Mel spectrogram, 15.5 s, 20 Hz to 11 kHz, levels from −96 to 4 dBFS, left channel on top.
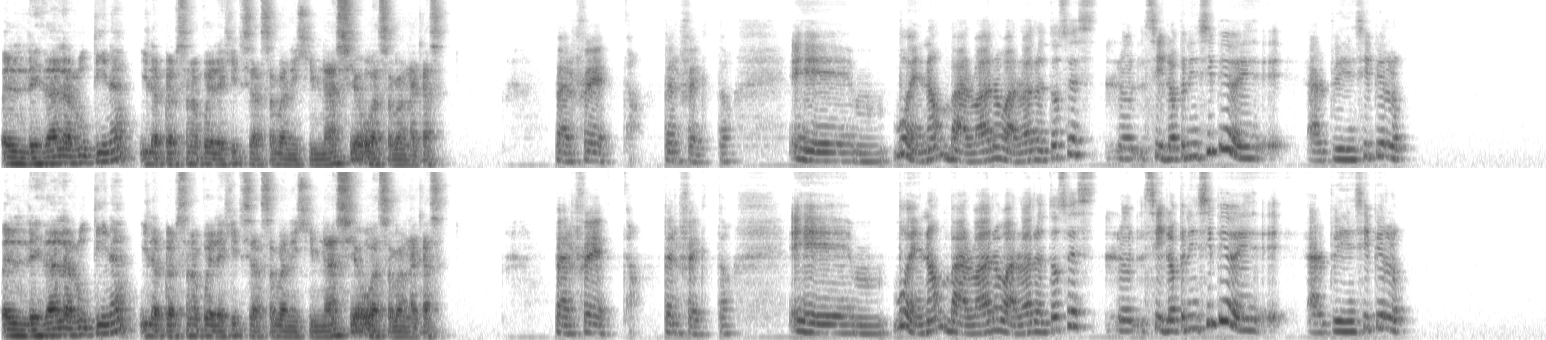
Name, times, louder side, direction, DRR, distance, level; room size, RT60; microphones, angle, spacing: voice 1, 0.0-4.4, right 2 dB, 5° left, 1.5 m, -28 dB
voice 2, 5.5-6.4 6.6-12.8 13.1-14.0, right 2 dB, 70° right, 1.3 m, -35 dB
3.3 x 3.2 x 2.3 m
head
